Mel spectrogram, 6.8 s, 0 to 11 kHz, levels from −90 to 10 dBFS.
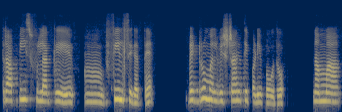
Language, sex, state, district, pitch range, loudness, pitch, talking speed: Kannada, female, Karnataka, Mysore, 195-240 Hz, -17 LUFS, 220 Hz, 115 wpm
